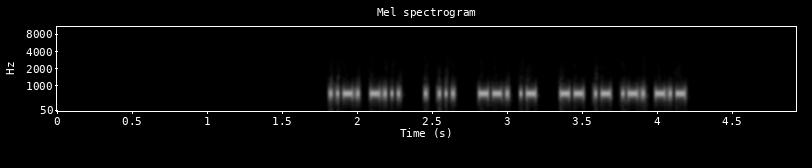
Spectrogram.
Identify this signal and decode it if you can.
Morse code, heard as a keyed tone, about 54 wpm, 700 Hz. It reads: FB ES GA MARK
